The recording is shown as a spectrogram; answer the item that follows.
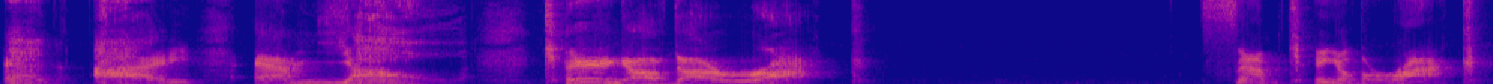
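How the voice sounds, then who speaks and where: A woman plays a short, hot-tempered male cartoon soldier with a gruff, forceful bark. The delivery is slow and belligerent, low-pitched and full of boastful swagger. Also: huge pitch swings, exaggerated voice.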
